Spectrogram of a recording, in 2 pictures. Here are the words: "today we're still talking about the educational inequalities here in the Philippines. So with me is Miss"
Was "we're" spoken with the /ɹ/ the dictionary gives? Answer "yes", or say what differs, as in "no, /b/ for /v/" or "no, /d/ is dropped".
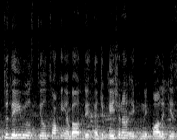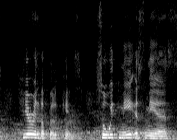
no, /l/ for /ɹ/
